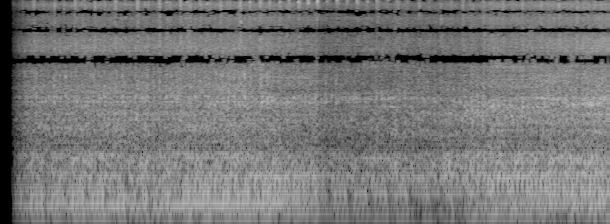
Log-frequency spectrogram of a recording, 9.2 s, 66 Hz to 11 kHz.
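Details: 1977 Porsche 924 2.0L with CIS K-Jetronic injection: idle beats unevenly, about three lumpy pulses a second with stumbles between them, a rough idle.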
